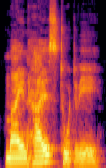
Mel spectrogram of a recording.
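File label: mein hals tut weh, German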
